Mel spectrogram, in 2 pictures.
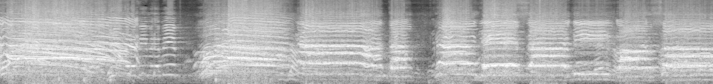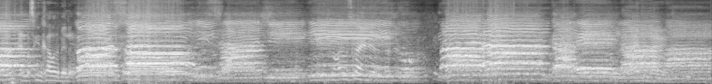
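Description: A large crowd of people singing together, loud sung phrases with short pauses between them.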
